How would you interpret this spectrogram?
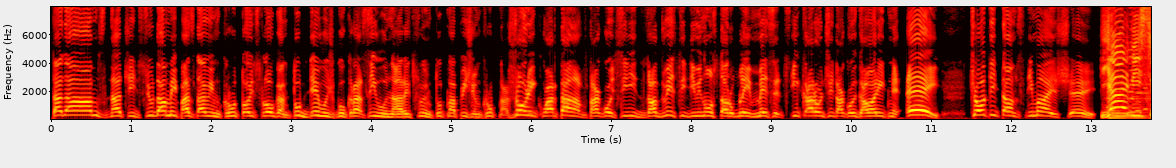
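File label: Parody Russian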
